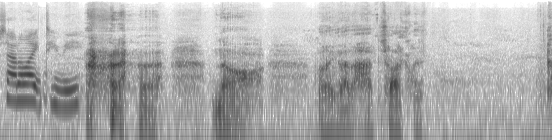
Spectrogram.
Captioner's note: chuckling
